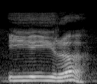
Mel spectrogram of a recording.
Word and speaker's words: Ira: It is pronounced in Ireland, in Northern Ireland, as Ira.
